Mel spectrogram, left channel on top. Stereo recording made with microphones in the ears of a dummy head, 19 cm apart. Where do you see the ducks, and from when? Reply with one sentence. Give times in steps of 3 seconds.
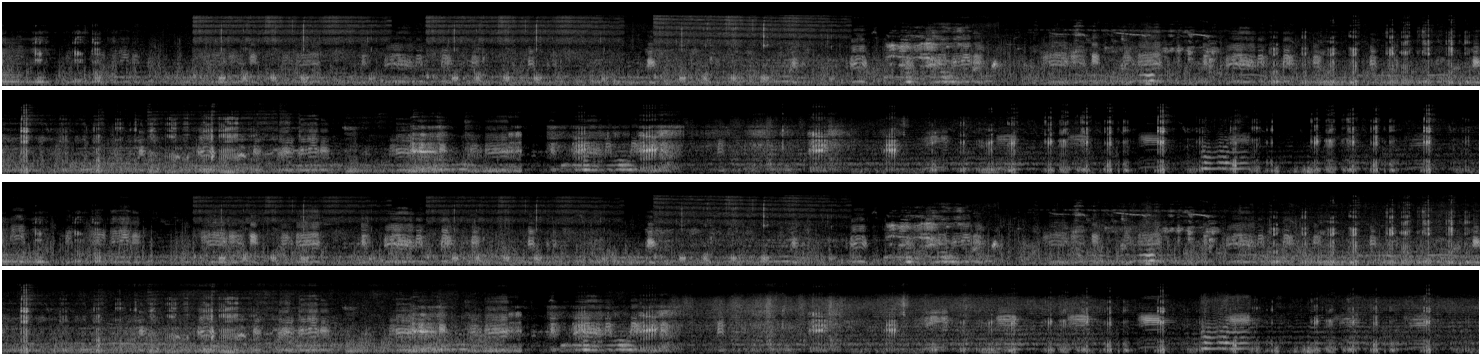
In this clip you hear the ducks on the right from 0 s, in the centre from 6 s, on the left from 9 s, in the centre from 15 s and on the right from 18 s.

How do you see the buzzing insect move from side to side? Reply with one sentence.
You can hear the buzzing insect travel towards the right.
